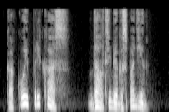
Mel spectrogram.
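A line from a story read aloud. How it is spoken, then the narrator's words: Barely audible question. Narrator (Russian): едва слышно спросила Селима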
